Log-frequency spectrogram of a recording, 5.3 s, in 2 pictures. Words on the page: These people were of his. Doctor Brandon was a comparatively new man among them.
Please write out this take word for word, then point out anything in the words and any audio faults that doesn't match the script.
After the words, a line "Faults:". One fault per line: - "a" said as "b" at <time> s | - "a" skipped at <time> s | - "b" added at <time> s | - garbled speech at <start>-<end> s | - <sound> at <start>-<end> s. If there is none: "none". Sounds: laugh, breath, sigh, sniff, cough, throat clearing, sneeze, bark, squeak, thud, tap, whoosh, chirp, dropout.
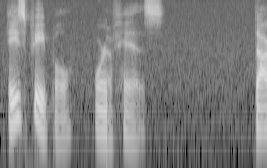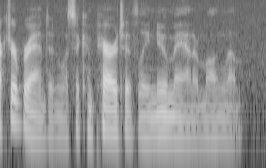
These people were of his. Doctor Brandon was a comparatively new man among them.
Faults:
none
